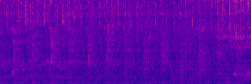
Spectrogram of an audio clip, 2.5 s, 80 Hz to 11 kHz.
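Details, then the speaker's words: 2013 Jeep Grand Cherokee 5.7 V8, about 160,000 miles, coil pulled during misfire test: low lumpy uneven idle with soft tapping; misfire from dead cylinder. "There it is running bad. And I'm wondering why somebody put this one on."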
